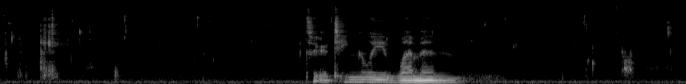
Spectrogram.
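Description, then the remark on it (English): Soft mouth sounds of someone chewing food, with small wet clicks and crunches before and after a brief burst of speech in the middle. “I'm still chewing.”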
